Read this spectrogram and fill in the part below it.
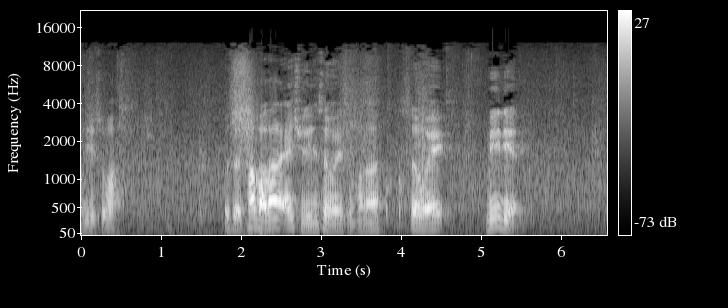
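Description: An elderly man speaks calmly in a slightly echoing room.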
